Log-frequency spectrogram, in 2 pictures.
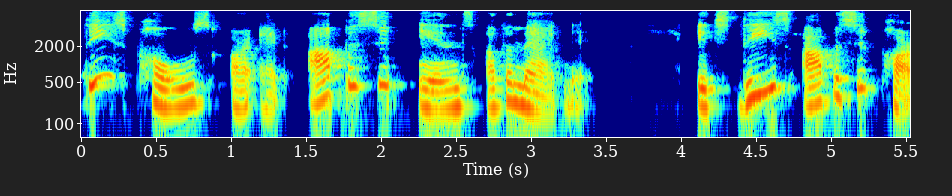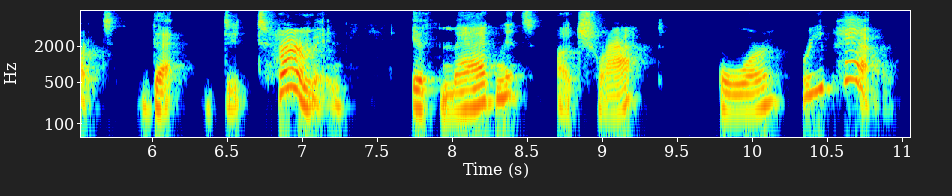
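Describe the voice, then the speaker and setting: Slow, animated woman reading to children. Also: mid-range voice. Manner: expressive, explains words as she goes. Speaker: teacher reading a book aloud. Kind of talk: read-aloud of a children's science book.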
